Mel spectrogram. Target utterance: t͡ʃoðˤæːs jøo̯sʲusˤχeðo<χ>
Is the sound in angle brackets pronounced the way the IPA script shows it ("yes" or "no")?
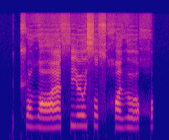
yes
